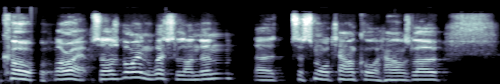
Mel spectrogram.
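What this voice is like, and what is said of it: English accent. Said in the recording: “cool young guy from cool England with a cool accent”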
